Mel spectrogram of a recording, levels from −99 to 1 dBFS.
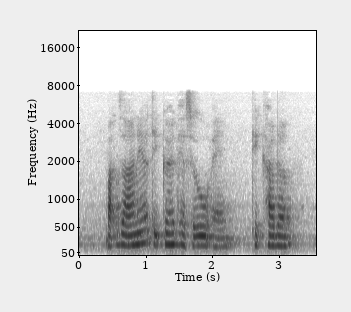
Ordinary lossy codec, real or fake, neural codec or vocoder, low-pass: none; fake; codec, 24 kHz, 0.9 kbps, WavTokenizer, medium speech release version 1; 7.2 kHz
